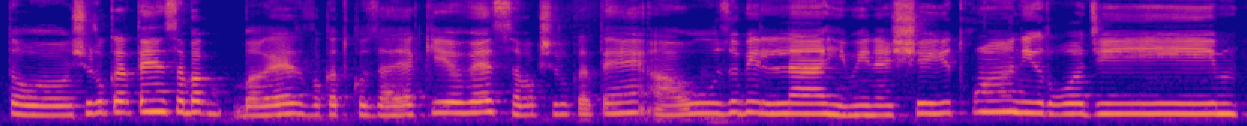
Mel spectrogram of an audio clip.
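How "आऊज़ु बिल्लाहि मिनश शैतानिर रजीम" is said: slow, melodic tajweed chanting, each sound stretched; Quran recitation. Shown as a demonstration. Teacher recites verse for her students, slow melodic chant. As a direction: chant the verse slowly and reverently, like a qari.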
